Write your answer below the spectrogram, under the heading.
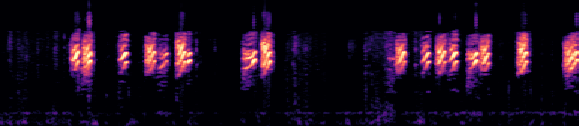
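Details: Lure recording of swallows from Xieng Khouang: short groups of shrill, squeaky twitters separated by a gap of nearly a second, over a soft constant low hum.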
